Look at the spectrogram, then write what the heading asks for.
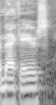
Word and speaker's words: Mac Ayers: Is that how you say his name? Yeah, Mac Ayers.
